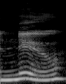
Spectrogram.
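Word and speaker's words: gnu: animals the elephant the new that's a silent G like in that ostrich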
